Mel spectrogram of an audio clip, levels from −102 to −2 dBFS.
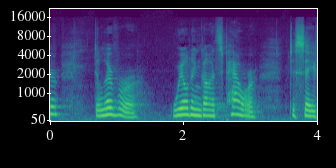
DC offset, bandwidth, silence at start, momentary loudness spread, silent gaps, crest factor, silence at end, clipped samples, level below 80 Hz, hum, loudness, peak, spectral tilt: under 0.1%; 14 kHz; 0 s; 14 LU; none; 14 dB; 0 s; under 0.1%; -60 dBFS; none; -29 LUFS; -16 dBFS; -5 dB/octave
